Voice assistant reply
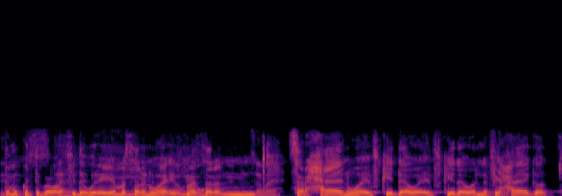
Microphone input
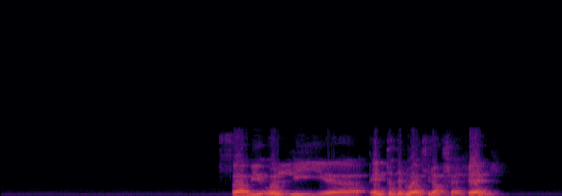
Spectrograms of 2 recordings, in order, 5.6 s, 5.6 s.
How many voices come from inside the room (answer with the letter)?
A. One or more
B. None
A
